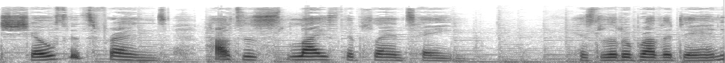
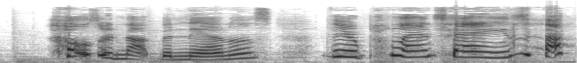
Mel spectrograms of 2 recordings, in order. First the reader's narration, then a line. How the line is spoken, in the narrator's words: giggles David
